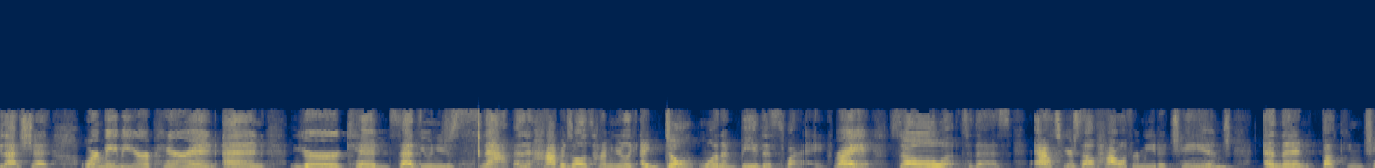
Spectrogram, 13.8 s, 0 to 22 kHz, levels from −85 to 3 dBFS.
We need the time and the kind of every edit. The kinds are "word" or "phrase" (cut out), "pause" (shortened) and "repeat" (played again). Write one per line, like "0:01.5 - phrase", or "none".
0:04.2 - phrase
0:08.3 - pause
0:09.6 - phrase
0:11.3 - phrase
